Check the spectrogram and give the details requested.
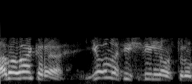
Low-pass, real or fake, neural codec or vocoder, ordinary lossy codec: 3.6 kHz; real; none; Opus, 32 kbps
